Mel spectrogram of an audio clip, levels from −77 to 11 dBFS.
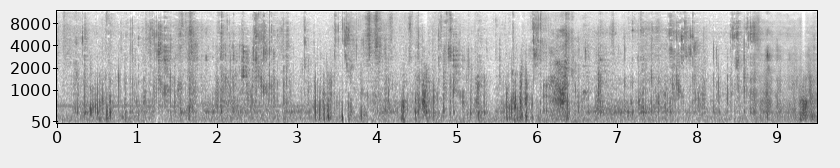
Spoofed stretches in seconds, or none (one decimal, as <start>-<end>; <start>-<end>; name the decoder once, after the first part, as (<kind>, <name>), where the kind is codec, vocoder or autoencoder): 8.7-9.5 (vocoder, Vocos)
